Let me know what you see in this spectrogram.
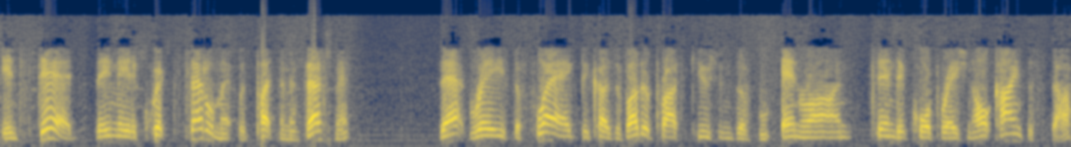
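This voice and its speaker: A man with an ordinary speaking voice at medium pitch, ordinary pitch variation, moderate pace and big swings in loudness. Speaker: whistleblower. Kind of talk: testimony. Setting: phone call.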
